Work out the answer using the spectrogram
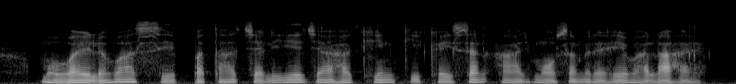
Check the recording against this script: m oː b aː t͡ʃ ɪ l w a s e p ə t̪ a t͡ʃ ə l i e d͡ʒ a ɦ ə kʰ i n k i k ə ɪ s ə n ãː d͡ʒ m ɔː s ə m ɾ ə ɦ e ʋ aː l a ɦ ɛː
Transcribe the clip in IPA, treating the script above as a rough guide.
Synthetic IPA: m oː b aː ɪ l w a s e p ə t̪ a t͡ʃ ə l i e d͡ʒ a ɦ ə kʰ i n k i k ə ɪ s ə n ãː d͡ʒ m ɔː s ə m ɾ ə ɦ e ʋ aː l a ɦ ɛː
